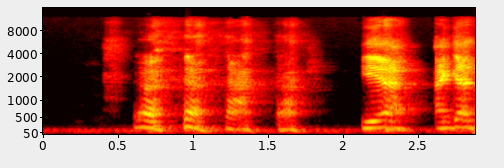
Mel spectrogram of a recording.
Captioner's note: laughing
